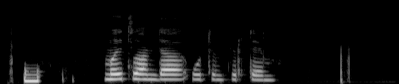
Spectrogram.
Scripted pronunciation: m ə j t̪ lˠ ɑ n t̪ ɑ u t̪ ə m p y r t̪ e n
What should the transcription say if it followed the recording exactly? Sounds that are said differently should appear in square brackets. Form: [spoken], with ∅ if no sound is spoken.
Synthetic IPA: m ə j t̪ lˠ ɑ n [d̪] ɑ u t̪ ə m p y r t̪ e [m]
